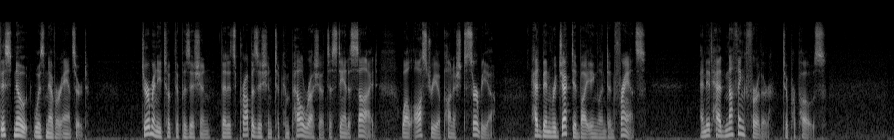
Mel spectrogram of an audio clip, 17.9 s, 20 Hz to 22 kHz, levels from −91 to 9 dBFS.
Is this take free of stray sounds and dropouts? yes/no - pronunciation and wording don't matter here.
yes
